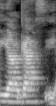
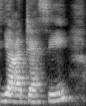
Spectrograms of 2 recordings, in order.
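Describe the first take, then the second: First: The surname starts with a hard G sound. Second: The surname starts with a J sound. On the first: The speaker calls it wrong. "but I pronounce it Ya Gassi" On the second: The speaker calls it right. "I hear that it's Ya Jessie"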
